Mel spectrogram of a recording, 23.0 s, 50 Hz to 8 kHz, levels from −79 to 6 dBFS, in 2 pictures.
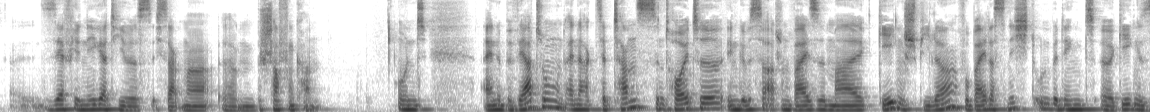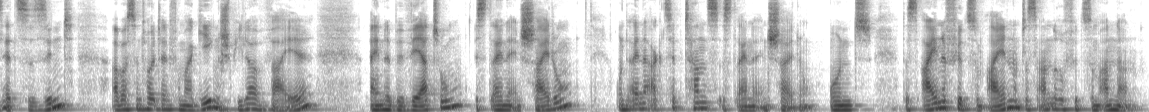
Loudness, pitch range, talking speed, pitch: -20 LUFS, 115-135 Hz, 160 wpm, 120 Hz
